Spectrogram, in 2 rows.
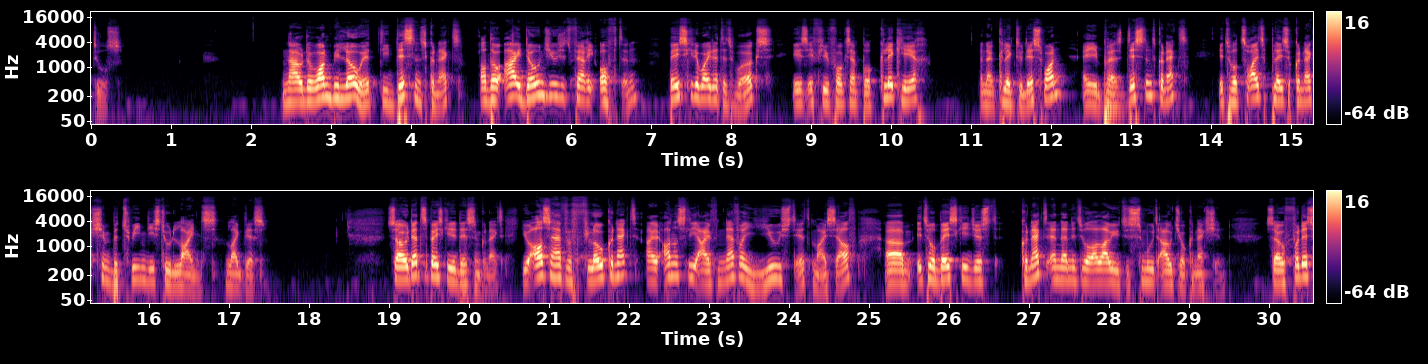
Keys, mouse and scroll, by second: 0.0 alt+middle click, 6.7 double click, 11.3 ctrl+click, 11.3-11.8 scroll up 1, 17.4 middle click, 19.8 ctrl+z, 27.1 middle click, 27.6-28.0 scroll down 1, 28.1 middle click, 28.9 alt+middle click, 29.7-30.2 scroll down 1, 30.4 alt+middle click.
